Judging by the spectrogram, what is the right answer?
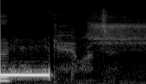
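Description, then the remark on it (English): A loud, steady telephone ringing tone of an overseas call sounds for about half a second, then cuts to fainter, higher electronic tones on the line, heard alone with no one talking. “It's calling overseas.”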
